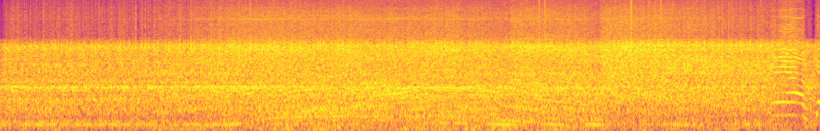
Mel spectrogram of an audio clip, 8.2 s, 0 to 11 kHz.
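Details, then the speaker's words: 1970 Camaro SS V8 with solid-lifter Z28 302 cam, mounted in subframe on temporary exhaust, rumbles at loping idle with lifter rattle and transmission whine, revs briefly and crackles faintly as revs fall; needs more tuning. "A little crackle too. I'm going to have to do a little more tuning on it, but it's not looking too bad right now."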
